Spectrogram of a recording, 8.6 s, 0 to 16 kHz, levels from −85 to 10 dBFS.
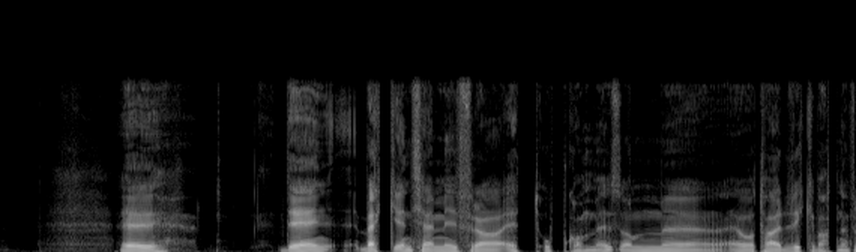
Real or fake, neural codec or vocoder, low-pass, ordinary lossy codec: real; none; 10.8 kHz; none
